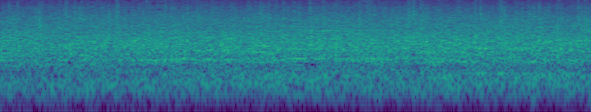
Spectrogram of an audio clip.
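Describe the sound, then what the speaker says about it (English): The crowd at a Rainbow Six Pro League esports grand final cheers and applauds in a dense, steady roar that fills the whole stretch without letting up. "just listen to that crowd"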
